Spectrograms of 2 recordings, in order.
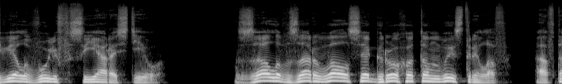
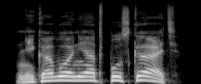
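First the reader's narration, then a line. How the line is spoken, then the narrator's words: Shouted. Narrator (Russian): крикнул кто-то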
